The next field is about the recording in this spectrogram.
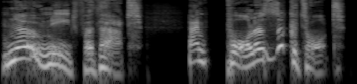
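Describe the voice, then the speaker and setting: A gravelly, smoky older woman, just woken and thick-voiced, as a woman narrator puts her on. She speaks very low and drags her words slowly. The sound is husky and dry, close to the mic. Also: expressive, fairly bright tone, no room sound, full character voice. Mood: groggy.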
